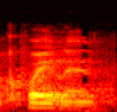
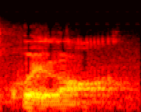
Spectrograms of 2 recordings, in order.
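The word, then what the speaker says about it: Quaylon: say his name because she keep calling kweilyn but he keeps saying his name is quail on all right so chevelle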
